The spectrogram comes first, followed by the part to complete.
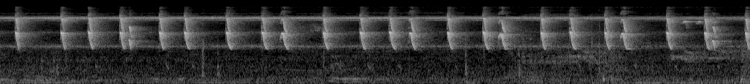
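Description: A squirrel gives sharp, high chips, repeated steadily about two or three times a second.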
